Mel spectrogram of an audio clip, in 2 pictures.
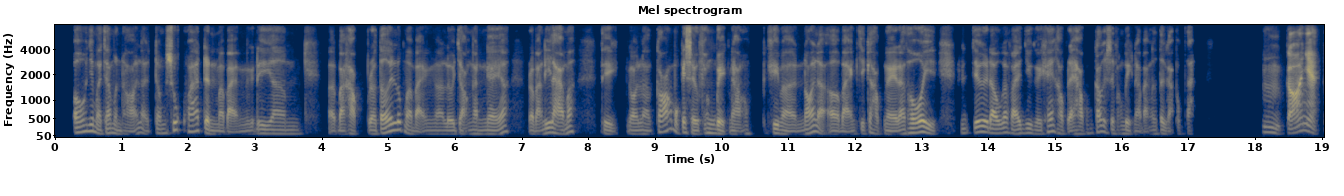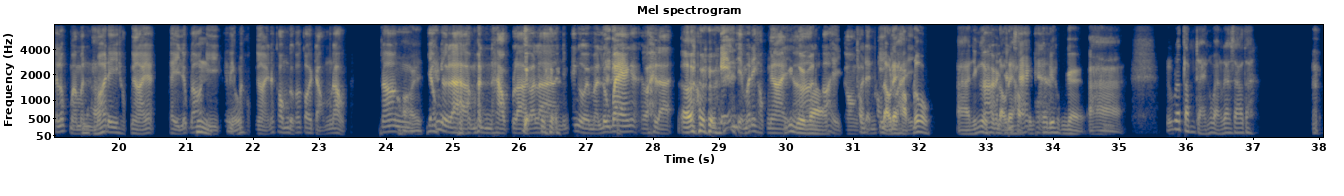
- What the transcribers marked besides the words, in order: tapping; other background noise; laugh; laughing while speaking: "Ừ"; laughing while speaking: "là mình"; laughing while speaking: "gọi là"; laughing while speaking: "Ừ, chính xác nha"; hiccup
- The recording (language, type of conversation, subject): Vietnamese, podcast, Học nghề có nên được coi trọng như học đại học không?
